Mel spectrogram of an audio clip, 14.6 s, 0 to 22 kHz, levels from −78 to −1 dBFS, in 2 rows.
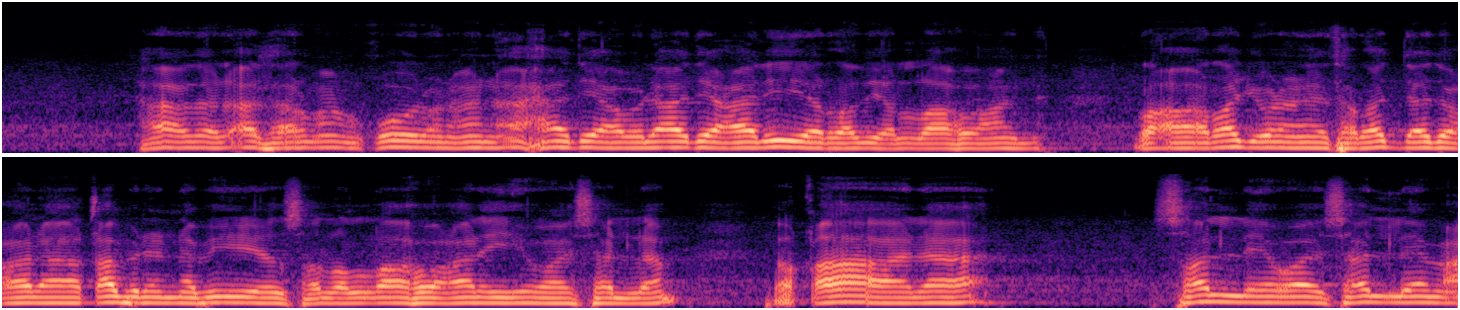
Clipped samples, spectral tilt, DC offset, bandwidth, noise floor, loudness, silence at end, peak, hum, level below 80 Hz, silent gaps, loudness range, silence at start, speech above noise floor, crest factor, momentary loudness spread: under 0.1%; -8 dB/octave; under 0.1%; 11.5 kHz; -43 dBFS; -15 LUFS; 0 s; 0 dBFS; none; -46 dBFS; none; 3 LU; 0.7 s; 29 dB; 14 dB; 7 LU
